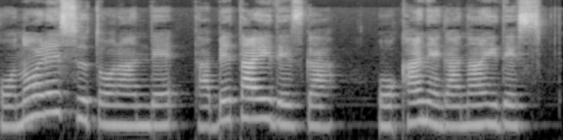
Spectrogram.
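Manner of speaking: ordinary talk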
